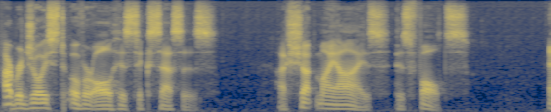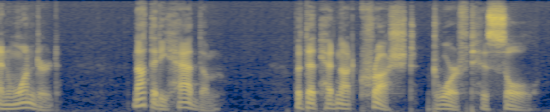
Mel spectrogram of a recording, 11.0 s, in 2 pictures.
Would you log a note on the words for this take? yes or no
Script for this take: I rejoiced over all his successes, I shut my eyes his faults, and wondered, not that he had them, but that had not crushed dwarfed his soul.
no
